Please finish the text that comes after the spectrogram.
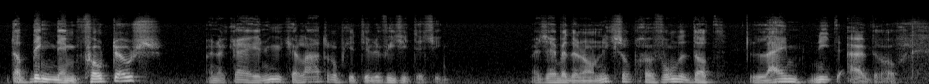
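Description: A man's voice: deep voice, vocal fry, full character voice. An actor playing an aggrieved, garrulous retired glue salesman in his fifties in a radio drama, rambling and grumbling. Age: 50s. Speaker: patient in a doctor's office. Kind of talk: naturalistic radio drama acting.

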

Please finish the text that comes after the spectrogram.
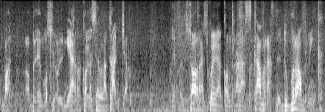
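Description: An actor playing a scheming, mock-solemn factory worker with an Argentine accent in a radio comedy sketch. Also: male voice, mid-range voice, fairly even intonation, measured pace, music in the background, close to an everyday voice. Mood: conspiratorial. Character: scheming, work-shy, football-loving male factory worker.

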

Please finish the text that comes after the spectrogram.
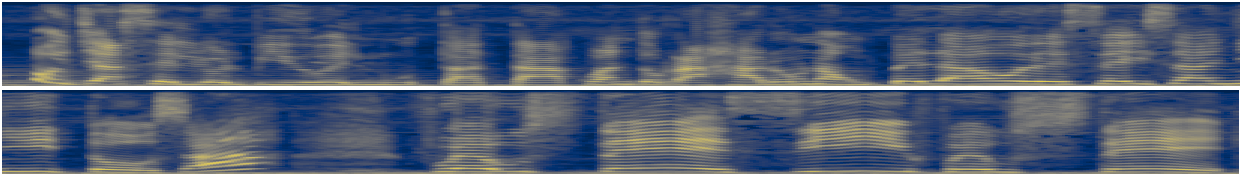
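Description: Casting: Colombian countrywoman, high voice, slow dramatic storyteller, earthy and fearful, radio drama over music. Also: fairly bright tone. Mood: indignant, sly. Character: Juana, earthy, frightened village woman recounting violent events. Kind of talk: radio drama narration and dialogue.

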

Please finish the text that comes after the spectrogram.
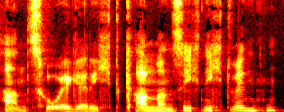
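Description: An actor playing an authoritative writer who narrates a dark tale in a measured, grave manner for a radio play. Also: male voice, medium pitch, big pitch swings, exaggerated voice. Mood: insistent. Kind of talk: 1960 German radio drama narration.

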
